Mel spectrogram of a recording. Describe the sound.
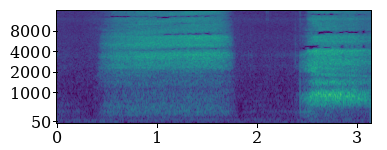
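A deep breath taken during a guided meditation: a long, soft, airy rush of breath lasting over a second, a brief pause, then a second, louder breathy pass that carries to the end. No talking.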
